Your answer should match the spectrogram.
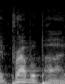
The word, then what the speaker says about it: Prabhupada: They don't say the last A. They just say Prabhupada.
